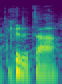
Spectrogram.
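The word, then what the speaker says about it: coup d'état: coup d'etat okay I thought that's how you pronounce it but it didn't look right so yeah coup d'etat I knew that devoted to a certain student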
